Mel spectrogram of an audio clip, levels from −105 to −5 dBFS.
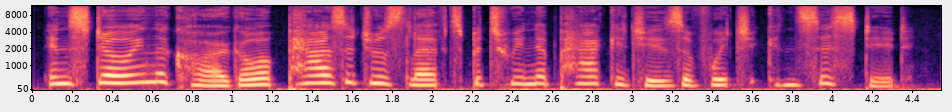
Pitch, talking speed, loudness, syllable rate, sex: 245 Hz, 200 wpm, -17 LUFS, 5.5 syllables/s, female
